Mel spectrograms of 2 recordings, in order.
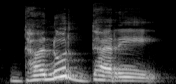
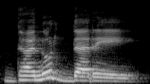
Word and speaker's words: Dhanurdhare: Katyayani Mahamaye Khadga kha stress Bana N capital tongue tip passage upper palate Dhanurdhare both the dha stress Khadga Bana Dhanurdhare Khadga Dharini kha stress dha stress N capital Chandi Durga Devi Namostute.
